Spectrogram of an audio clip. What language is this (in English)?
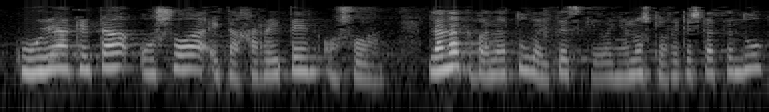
Basque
